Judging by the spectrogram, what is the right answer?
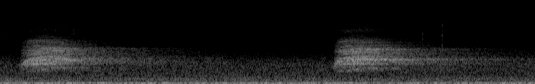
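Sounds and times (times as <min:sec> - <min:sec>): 
red fox screaming at night in a winter forest: 0:00.2 - 0:02.0, 0:03.3 - 0:05.2.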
